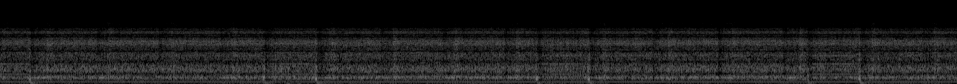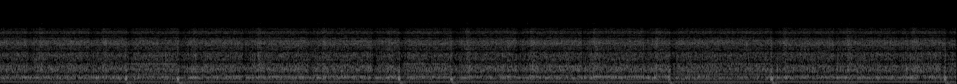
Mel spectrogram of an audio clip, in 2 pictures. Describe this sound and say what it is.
static that you would hear on the radio or tv.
